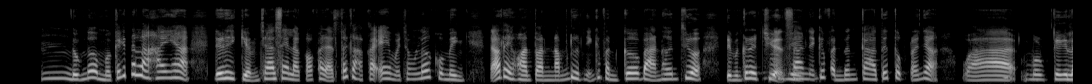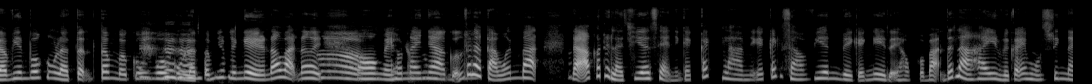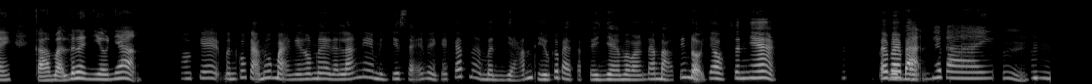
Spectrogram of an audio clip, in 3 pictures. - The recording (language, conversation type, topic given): Vietnamese, podcast, Làm sao giảm bài tập về nhà mà vẫn đảm bảo tiến bộ?
- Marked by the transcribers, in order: tapping; laugh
